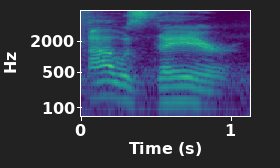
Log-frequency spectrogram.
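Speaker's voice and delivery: ordinary talk, nothing marked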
